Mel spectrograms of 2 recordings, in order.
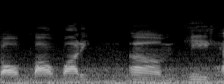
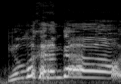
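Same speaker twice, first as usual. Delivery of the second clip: high, loud shout; whooping encouragement; excited cheer; 9 dB louder than usual. Real, not acted. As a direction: cheer him on at full voice. Cheering on someone at the table.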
